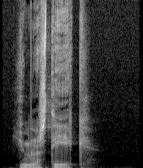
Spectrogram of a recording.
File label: "Gymnastik" "Voimistelu"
